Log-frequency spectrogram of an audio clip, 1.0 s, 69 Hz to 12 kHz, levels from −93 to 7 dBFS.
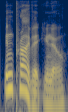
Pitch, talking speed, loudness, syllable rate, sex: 125 Hz, 230 wpm, -16 LUFS, 6.7 syllables/s, male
